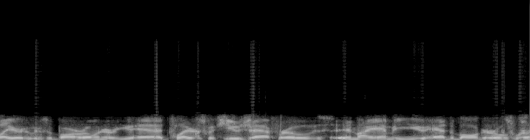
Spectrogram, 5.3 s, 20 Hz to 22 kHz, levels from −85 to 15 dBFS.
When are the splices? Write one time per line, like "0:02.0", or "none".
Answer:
0:01.7
0:03.3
